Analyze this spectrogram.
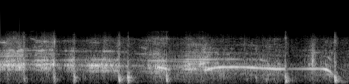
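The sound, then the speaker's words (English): A large crowd chants a New Year countdown together, many voices merging into a loud, dense roar broken by sharp bursts, with a sustained whistling tone running through it. “They're counting.”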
